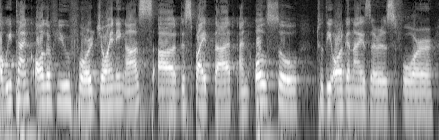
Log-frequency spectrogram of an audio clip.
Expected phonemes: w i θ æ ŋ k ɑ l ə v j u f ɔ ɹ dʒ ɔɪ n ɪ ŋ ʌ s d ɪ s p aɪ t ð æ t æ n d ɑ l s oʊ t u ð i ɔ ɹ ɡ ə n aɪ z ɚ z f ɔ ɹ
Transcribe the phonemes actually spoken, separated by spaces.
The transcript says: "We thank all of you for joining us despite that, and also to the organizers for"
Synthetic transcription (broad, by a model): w i t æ ŋ k ɑ l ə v j u f ɔ ɹ dʒ ɔɪ n ɪ ŋ ʌ s d ɪ s p aɪ t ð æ t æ n d ɑ l s oʊ t u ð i ɔ ɹ ɡ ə n aɪ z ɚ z f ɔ ɹ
